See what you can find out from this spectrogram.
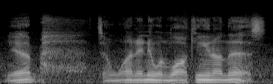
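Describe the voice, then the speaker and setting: An actor playing a cool, principled lawyer-detective in a video game cutscene, with a dry, wry manner. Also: male voice, lowish voice, level tone, normal speed, background noise, natural voice. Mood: calm.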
